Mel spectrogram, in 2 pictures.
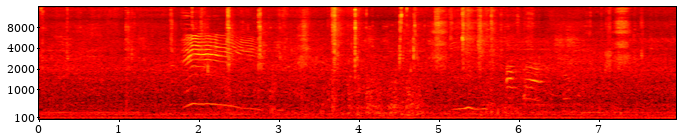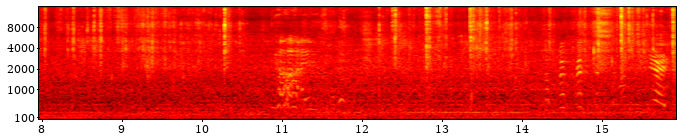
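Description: Boots splash and slap in shallow puddle water.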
